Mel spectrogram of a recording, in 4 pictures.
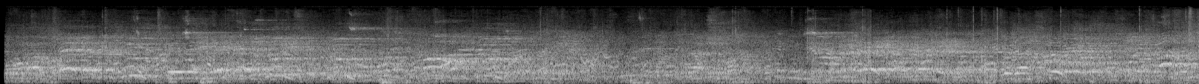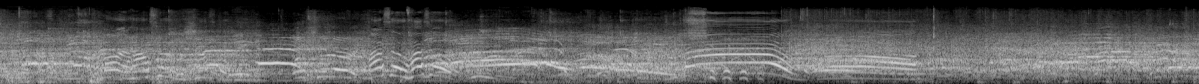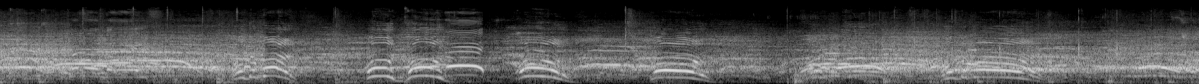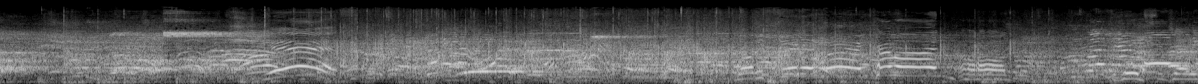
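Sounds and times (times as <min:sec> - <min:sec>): shoes squeaking on gym floor: 0:01.3 - 0:02.8, 0:07.9 - 0:08.6.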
